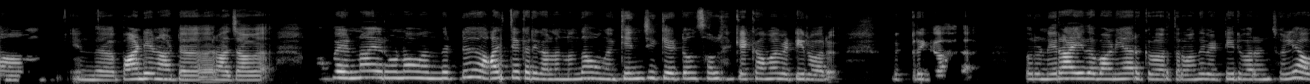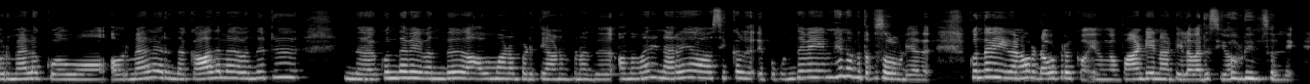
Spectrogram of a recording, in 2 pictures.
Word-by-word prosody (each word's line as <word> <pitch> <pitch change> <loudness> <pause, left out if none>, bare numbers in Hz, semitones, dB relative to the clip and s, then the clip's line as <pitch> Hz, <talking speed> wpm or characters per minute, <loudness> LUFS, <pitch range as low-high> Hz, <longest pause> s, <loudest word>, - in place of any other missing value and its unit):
ஆ - - -2 0.8
இந்த 210 -1 -3 0.3
பாண்டிய 250 +2 +6
நாட்டு 225 -3 0 0.3
ராஜாவ. 205 -1 +1 0.7
அப்போ 250 +5 -5
என்ன 290 +1 +2
ஆயிருன்னா 300 -1 +2 0.2
வந்துட்டு 280 +3 -1 0.2
ஆதித்ய 295 +1 +3
கரிகாலன் 240 -3 -1
வந்து 260 +3 -1
அவுங்க 260 -3 -2
கெஞ்சி 275 +2 +1
கேட்டும், 270 0 0
சொல்ல 270 0 -1 0.2
கேட்காம 255 +1 0
வெட்டிடுவாரு. 240 0 -3 0.6
விக்டரிக்காக 235 -2 -6 0.8
ஒரு 250 0 -3
நிராயுதபாணியா 255 -1 +3
இருக்கற 250 -2 -4
ஒருத்தர 230 -1 -6
வந்து 235 +2 -3
வெட்டி 235 +1 -5
டுவார்ன்னு 230 0 -4
சொல்லி 250 +4 -3
அவரு 250 -1 +1
மேல 255 +2 +2 0.2
கோபம், 235 -1 0 0.2
அவர் 230 +1 -3
மேல 270 +3 +1
இருந்த 260 -4 -3
காதல 290 +4 +5
வந்துட்டு 300 +4 -4 0.7
இந்த 255 -2 0 0.2
குந்தவை 295 +1 +4
வந்து 265 +1 +1 0.3
அவமானப்படுத்தி 255 -1 -2
அனுப்புனது. 240 -1 -5 0.2
அந்த 255 0 -1
மாதிரி 310 +3 -1
நிறைய 290 +4 0 0.3
சிக்கல்கள். 290 -2 -3
இப்ப 245 +1 -13
குந்தவையுமே 320 +7 -1
நம்ம 330 -3 +1
தப்பு 285 +3 -4
சொல்ல 260 -2 +4
முடியாது 220 -2 -5 0.4
குந்தவைக்கு 320 -2 +3
ஆனா 290 +2 +4
ஒரு 300 - -3
டவுட் 280 +2 +1
இருக்கும். 280 +1 -2
இவுங்க 230 -1 -4
பாண்டிய 250 +2 +4
நாட்டு 240 0 -2
இளவரசியோ 230 +1 -1
அப்பிடின்னு 265 -1 +2
சொல்லி, 210 -4 -9
255 Hz, 140 wpm, -23 LUFS, 240-285 Hz, 0.8 s, பாண்டிய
